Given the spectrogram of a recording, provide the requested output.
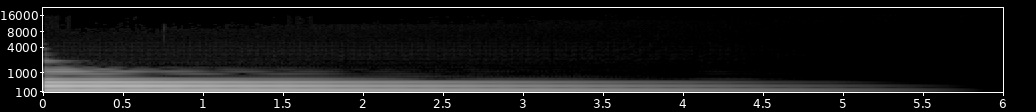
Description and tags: Second octave note.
